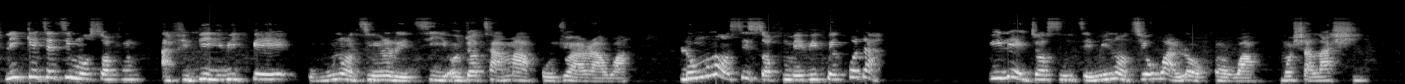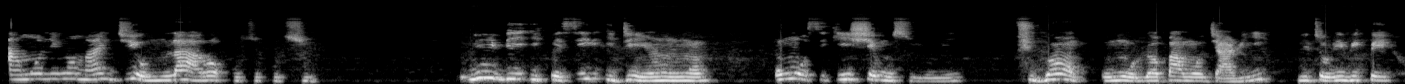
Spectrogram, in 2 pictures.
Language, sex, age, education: Yoruba, female, 15-29, tertiary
